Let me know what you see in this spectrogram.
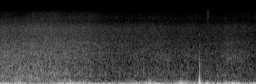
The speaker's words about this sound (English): I'm back out on the white sand beach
